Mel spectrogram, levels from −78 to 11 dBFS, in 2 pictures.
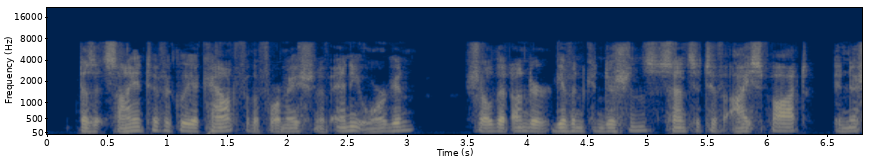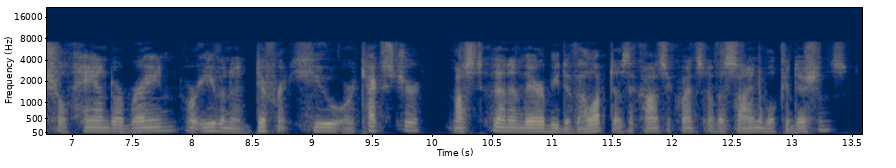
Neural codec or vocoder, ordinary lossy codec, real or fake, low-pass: none; AAC, 32 kbps; real; 7.2 kHz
